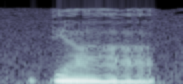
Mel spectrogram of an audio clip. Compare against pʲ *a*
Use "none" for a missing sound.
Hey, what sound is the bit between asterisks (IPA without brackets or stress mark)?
a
